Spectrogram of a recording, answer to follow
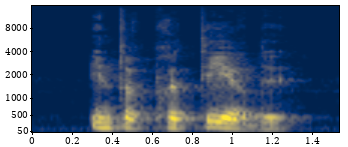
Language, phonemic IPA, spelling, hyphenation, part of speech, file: Dutch, /ɪntərprəˈteːrdə/, interpreteerde, in‧ter‧pre‧teer‧de, verb, Nl-interpreteerde.ogg
- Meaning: inflection of interpreteren: 1. singular past indicative 2. singular past subjunctive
